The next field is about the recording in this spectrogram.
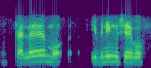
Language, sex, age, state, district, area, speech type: Assamese, male, 18-30, Assam, Majuli, urban, conversation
